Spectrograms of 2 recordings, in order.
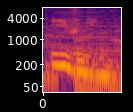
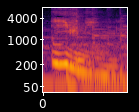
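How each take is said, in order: Both takes have the same delivery.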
